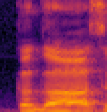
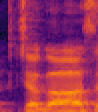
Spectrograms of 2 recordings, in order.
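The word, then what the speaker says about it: Chagas: Trypanosoma gambiense कगास disease या चगास disease, जो भी आप प्रोनाउंसिएशन कर सकते हो, कगास डिजीज या चगास डिजीज के लिए कगास कगास R3, ये हो गया 2 1 3।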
